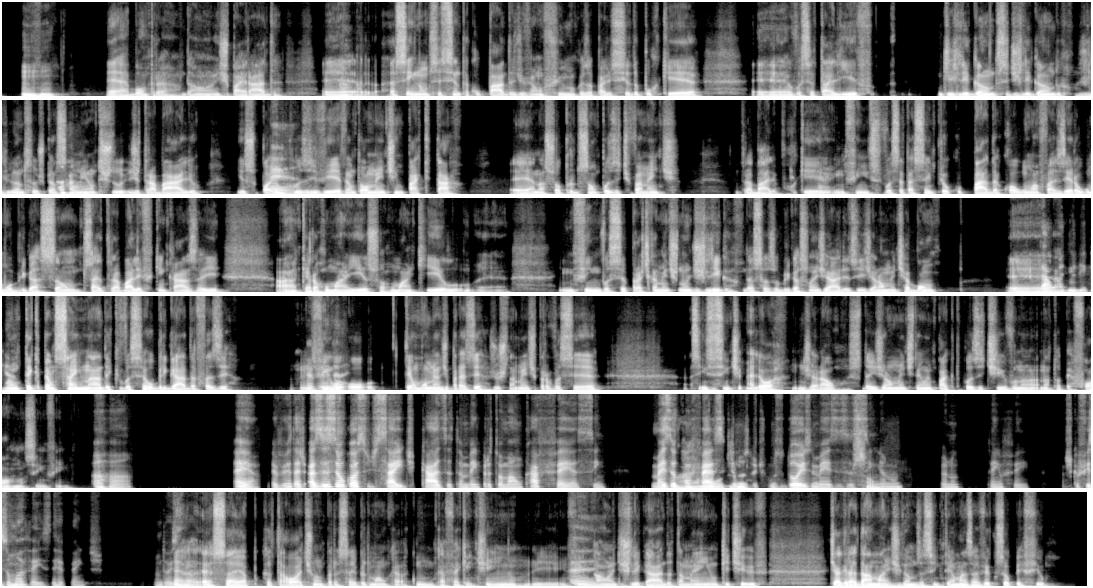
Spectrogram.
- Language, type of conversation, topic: Portuguese, advice, Como posso equilibrar o descanso e a vida social nos fins de semana?
- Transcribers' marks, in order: other noise; tapping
